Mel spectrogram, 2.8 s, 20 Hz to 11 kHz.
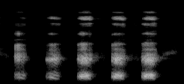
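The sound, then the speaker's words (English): Five deep, throaty grunts from a huge ape-like creature whose face is 15 to 20 centimeters away, evenly spaced about half a second apart, fairly loud, with nothing else in the background. “Is the sound you're hearing as you slowly open your eyes and see this ape-like creature just hovering over you,”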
